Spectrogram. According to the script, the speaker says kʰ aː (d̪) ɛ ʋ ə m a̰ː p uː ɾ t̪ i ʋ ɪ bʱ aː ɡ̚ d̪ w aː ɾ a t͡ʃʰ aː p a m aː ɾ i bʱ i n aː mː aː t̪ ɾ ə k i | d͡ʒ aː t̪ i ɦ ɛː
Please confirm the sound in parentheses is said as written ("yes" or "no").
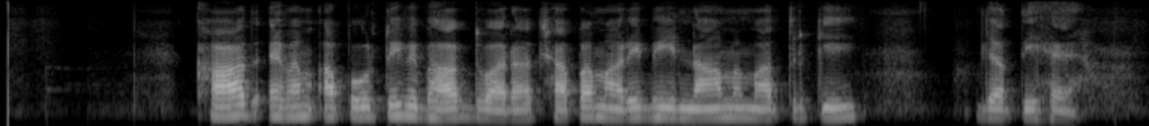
yes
